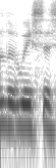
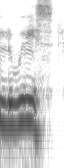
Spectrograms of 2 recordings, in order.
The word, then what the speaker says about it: Luis: Both are two syllables, but the way Spanish behaves, it sounds faster.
